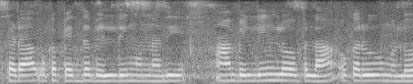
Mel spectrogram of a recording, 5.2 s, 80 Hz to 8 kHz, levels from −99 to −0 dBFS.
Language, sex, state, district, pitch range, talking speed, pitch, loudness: Telugu, female, Andhra Pradesh, Annamaya, 195-200 Hz, 130 wpm, 195 Hz, -15 LUFS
